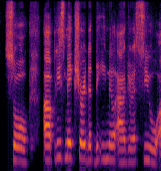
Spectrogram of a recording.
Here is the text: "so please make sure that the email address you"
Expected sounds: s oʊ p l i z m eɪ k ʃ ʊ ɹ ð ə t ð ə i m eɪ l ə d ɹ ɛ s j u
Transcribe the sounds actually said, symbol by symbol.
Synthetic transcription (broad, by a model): s oʊ p l i s m eɪ k ʃ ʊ ɹ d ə t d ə i m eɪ l ə d ɹ ɛ s j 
